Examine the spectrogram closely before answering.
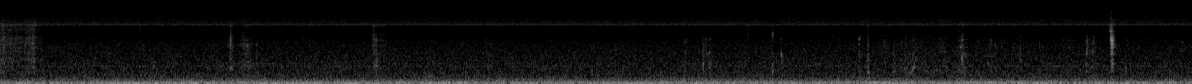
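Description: A fork scrapes and clicks against a plastic bowl.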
